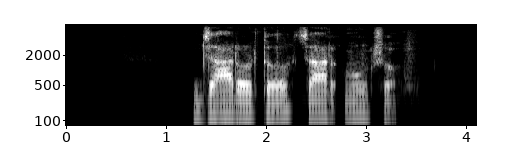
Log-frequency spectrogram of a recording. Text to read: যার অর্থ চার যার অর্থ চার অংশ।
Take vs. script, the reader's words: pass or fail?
fail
